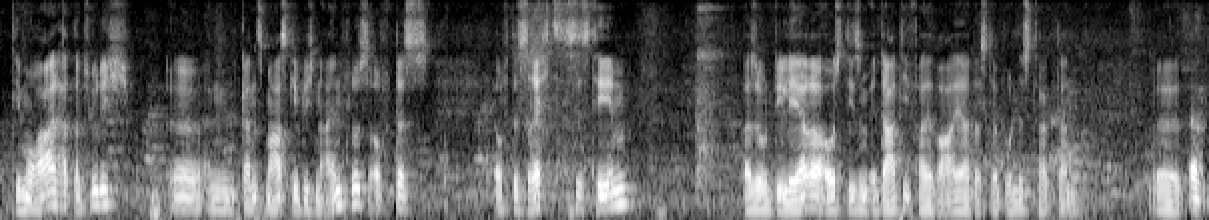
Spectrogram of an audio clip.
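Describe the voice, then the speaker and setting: With noticeable background noise behind him, a man speaks at a fairly slow pace and fairly low pitch, leaving long, frequent pauses. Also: ordinary pitch variation. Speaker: podcast co-host. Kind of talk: casual chat. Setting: home study.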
